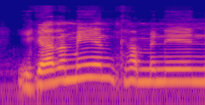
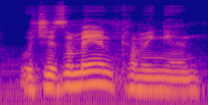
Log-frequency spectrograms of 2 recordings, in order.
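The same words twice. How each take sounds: First: Higher, louder, stress on man; man pushed up and out, promise in the voice; emphatic repeat. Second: Said in the usual way. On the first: Real, not acted. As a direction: land the word man like good news.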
